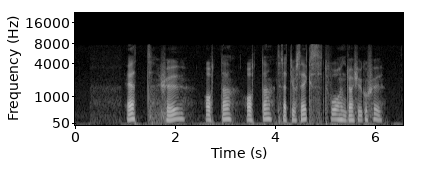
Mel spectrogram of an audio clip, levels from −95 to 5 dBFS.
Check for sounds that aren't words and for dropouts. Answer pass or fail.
pass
